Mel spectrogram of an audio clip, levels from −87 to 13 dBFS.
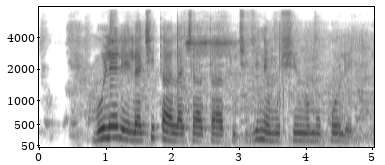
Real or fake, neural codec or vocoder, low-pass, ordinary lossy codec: fake; vocoder, 22.05 kHz, 80 mel bands, WaveNeXt; 7.2 kHz; MP3, 64 kbps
